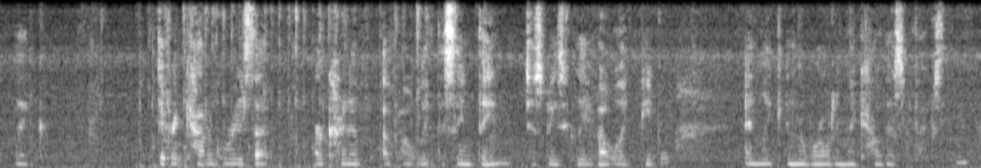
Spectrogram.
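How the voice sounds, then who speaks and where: A soft-spoken woman talks at a moderate pace. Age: 20s. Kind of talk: ASMR roleplay, soft-spoken classmate project talk. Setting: quiet room with typing sounds. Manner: soft-spoken, casual, hesitant.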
